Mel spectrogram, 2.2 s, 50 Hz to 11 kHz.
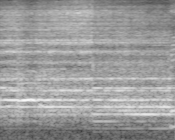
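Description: Music played through the Takee 1 smartphone's rear stereo loudspeakers: layered held notes changing pitch, thin, with almost no bass.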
